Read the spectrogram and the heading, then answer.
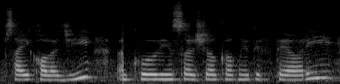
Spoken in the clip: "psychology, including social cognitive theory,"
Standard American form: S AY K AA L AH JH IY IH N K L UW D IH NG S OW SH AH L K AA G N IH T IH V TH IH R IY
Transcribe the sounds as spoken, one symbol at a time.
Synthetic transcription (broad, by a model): S AY K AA L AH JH IY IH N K UW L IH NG S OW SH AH L K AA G N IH T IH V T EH R IY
